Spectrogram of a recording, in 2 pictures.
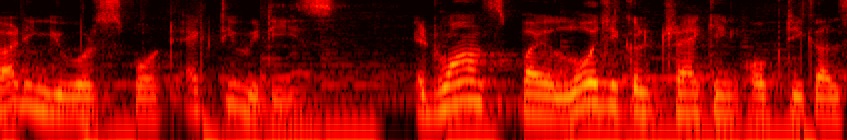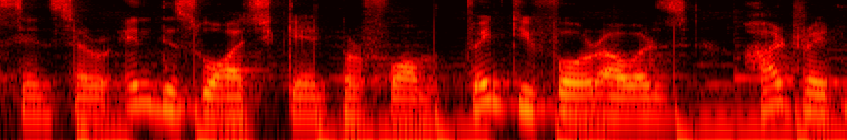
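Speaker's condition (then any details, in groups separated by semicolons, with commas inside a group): No condition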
